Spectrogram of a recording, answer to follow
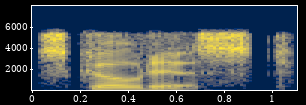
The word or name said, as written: Scotist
